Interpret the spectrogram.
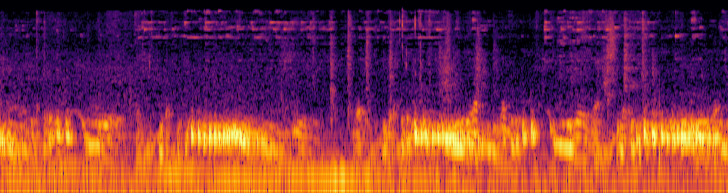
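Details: Domestic pigeons of East Lombok, Indonesia, several varieties kept by fanciers, calling noisily: repeated low, rolling coos roughly every two seconds, overlapping from more than one bird, with faint clicks and a low background hum.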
